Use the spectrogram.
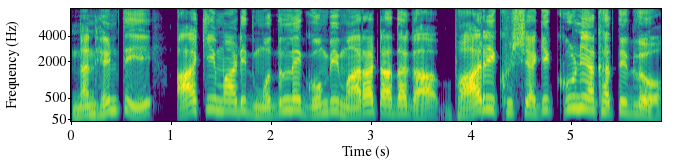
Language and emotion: Kannada, happy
